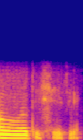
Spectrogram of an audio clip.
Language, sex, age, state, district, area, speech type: Malayalam, female, 30-45, Kerala, Kannur, rural, conversation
